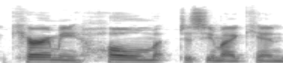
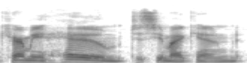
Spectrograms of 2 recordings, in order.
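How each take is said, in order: First: The O in home is a conservative standard vowel. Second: The O in home sounds strongly twangy, Australian-like. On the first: "not the conservative O" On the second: "doesn't become"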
